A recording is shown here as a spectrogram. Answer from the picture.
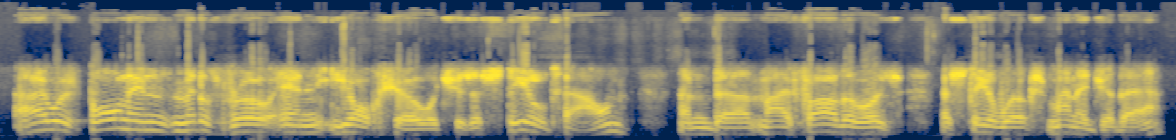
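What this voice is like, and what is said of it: English accent. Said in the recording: “I detect an English accent there”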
